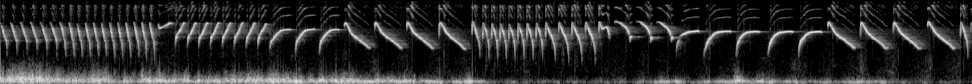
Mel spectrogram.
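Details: Canary in breeding condition singing for young birds to learn: fast trill of falling notes, then varied arched and curved whistles, another rapid trill, and upslurred whistles, with low rumble beneath.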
